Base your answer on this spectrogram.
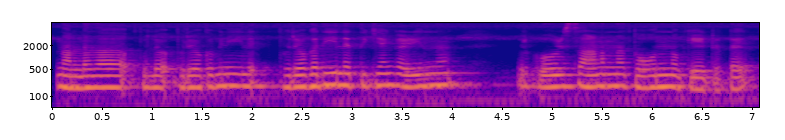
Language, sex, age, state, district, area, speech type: Malayalam, female, 45-60, Kerala, Palakkad, rural, spontaneous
